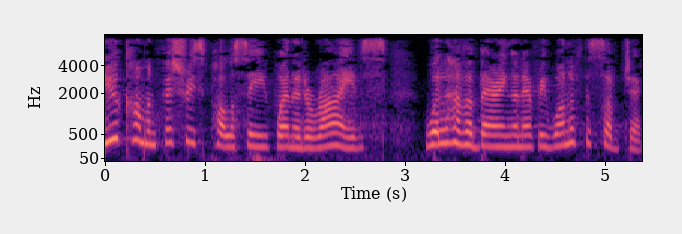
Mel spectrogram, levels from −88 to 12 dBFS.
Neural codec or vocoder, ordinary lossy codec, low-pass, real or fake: none; AAC, 48 kbps; 7.2 kHz; real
